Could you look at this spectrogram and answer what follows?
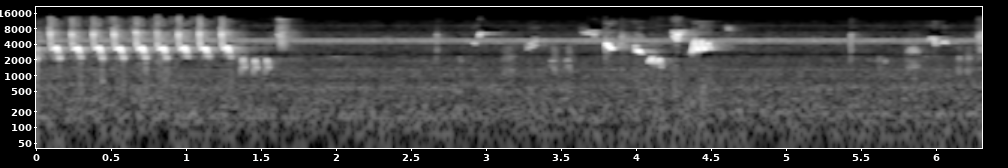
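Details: Common nightingale in nature, singing to define its territory or court females: opens with a rapid series of loud repeated clicking notes, then sparse whistled phrases above a constant thin, high whine.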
